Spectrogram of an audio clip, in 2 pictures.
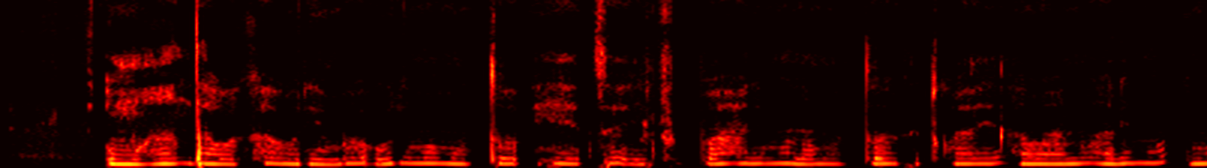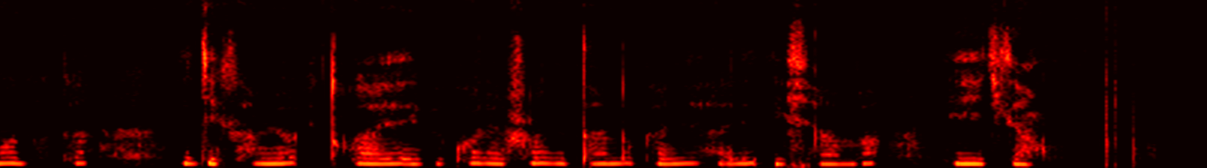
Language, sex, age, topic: Kinyarwanda, female, 25-35, government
